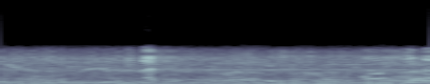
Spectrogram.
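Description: People's voices: overlapping talking and calling from handlers and spectators, with a short, wavering high call near the middle.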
